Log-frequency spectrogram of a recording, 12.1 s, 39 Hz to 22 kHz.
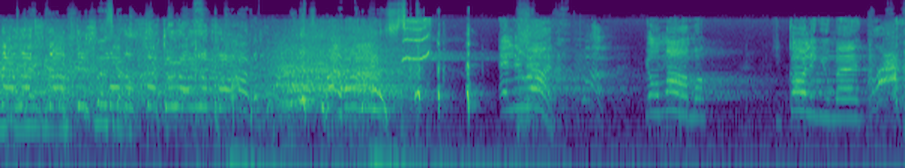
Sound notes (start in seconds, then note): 3.5 people cheering; 5.3 Leonardo shouts and whistles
